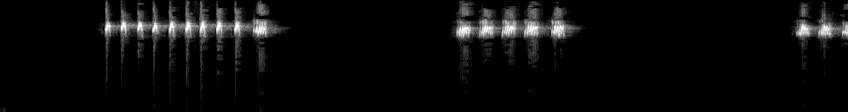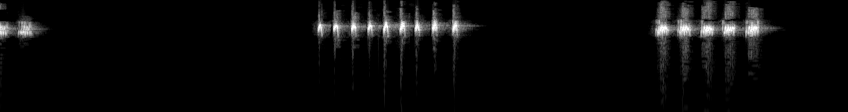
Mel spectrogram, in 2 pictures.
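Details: Blue-crowned hanging parrot (serindit) shrill song for tutoring other songbirds: five very high bursts of rapid ticking notes, about ten per second, each under a second, with clean silences between.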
